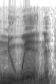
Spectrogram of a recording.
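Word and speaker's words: Nguyen: flip side you got Win Ben Win Ben Win Ben wi did you know that one cuz you know what I I you don't pronounce the N I know a few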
